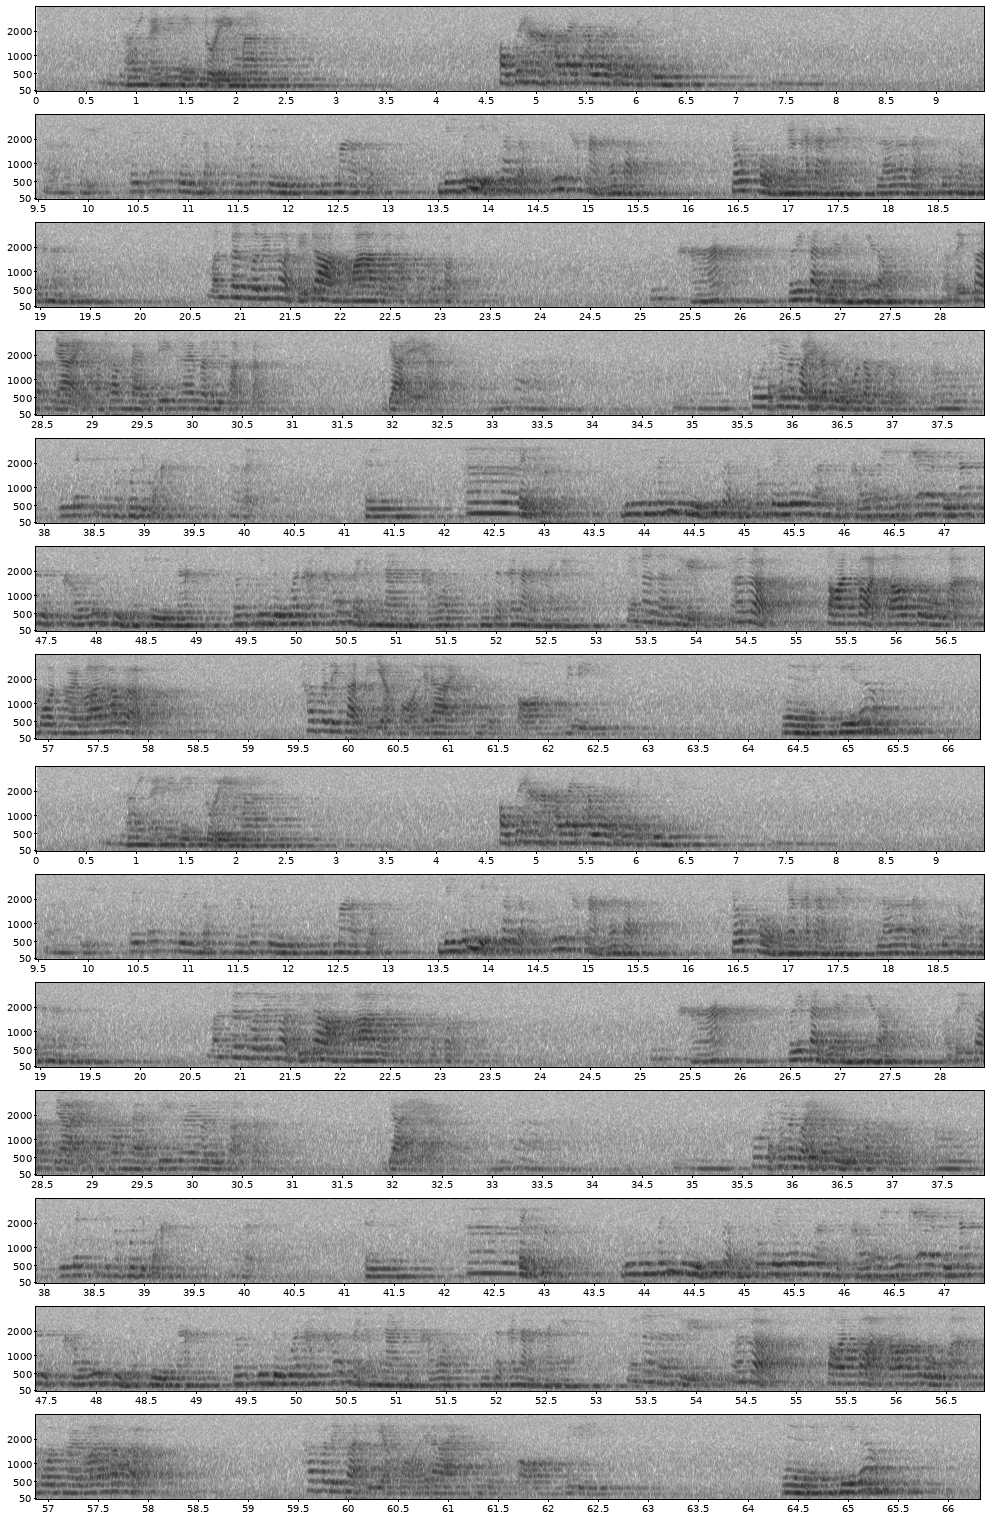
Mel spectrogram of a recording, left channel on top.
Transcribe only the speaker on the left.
จะทำไงเซ็งตัวเองมาก
อืมอ่าสิ
อืมมันเป็นบริษัทที่ดังมากเลยเนาะแต่ก็แบบอืม
อืมบริษัทใหญ่เขาทำแบรนดิ้งให้บริษัทแบบใหญ่อ่ะ
อืมพูดชื่อไปก็รู้แต่มันแบบเออ
นั่นแหละ
เอ้อ
อืมก็นั่นน่ะสิมันแบบตอนก่อนเข้าซูมอ่ะบนไว้ว่าถ้าแบบถ้าบริษัทดีอะขอให้ได้สรุปอ๋อไม่ดี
